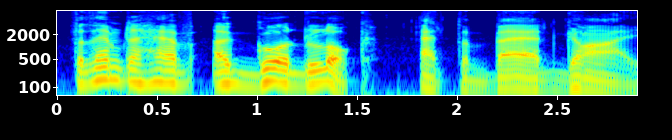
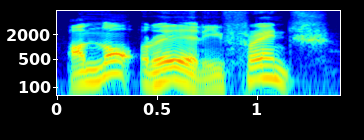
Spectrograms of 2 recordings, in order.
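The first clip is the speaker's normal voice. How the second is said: put-on quick Manchester accent, pitched up; 6 semitones higher than usual. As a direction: drop the French act in broad Manchester. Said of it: "in a Manchester accent".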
